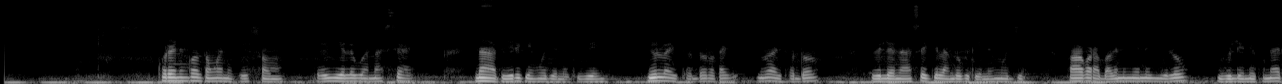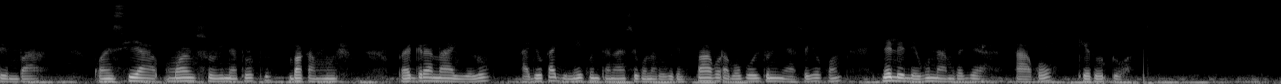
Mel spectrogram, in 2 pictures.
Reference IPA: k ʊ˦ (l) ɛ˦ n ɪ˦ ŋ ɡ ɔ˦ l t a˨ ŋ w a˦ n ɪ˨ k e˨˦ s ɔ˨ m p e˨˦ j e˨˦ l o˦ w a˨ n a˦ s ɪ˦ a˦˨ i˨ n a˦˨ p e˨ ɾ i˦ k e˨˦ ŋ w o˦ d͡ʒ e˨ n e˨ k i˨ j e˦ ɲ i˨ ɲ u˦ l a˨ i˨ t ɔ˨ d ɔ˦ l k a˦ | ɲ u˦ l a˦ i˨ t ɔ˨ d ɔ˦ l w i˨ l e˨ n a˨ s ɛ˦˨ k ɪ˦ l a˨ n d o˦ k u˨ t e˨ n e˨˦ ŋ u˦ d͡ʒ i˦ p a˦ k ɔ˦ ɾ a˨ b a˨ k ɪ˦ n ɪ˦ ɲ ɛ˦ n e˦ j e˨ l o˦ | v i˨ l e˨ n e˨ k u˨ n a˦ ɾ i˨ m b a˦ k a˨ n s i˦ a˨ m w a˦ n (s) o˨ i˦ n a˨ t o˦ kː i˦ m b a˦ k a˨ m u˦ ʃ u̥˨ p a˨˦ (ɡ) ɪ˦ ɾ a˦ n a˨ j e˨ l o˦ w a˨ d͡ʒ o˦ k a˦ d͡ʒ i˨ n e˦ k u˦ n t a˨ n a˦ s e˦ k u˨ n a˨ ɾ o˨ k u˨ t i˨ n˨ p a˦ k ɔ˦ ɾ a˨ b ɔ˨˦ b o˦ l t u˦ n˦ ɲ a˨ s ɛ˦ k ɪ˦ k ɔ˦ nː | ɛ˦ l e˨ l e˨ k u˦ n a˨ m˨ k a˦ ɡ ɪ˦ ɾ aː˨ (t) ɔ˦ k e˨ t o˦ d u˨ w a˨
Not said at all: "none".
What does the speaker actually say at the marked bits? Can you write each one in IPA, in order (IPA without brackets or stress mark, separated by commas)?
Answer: ɾ, s, ɡ, k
